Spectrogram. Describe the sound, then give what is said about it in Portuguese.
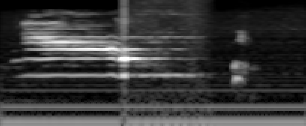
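A cat meows once in a drawn-out, clear, mid-pitched cry, followed by a brief, fainter sound, with no talk. “não acredito que o gato vem aqui faz um tempo e vocês não dão comida pro bichano”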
